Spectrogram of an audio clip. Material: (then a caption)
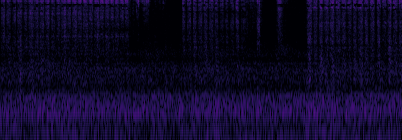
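Paper. A yellow wax crayon scribbles back and forth across a thin paper coloring sheet lying flat on a table, steadied by the other hand. It makes a steady, soft, scratchy rubbing with a faint low hum underneath. The bright edge of the scratch thins briefly around the third and sixth seconds.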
